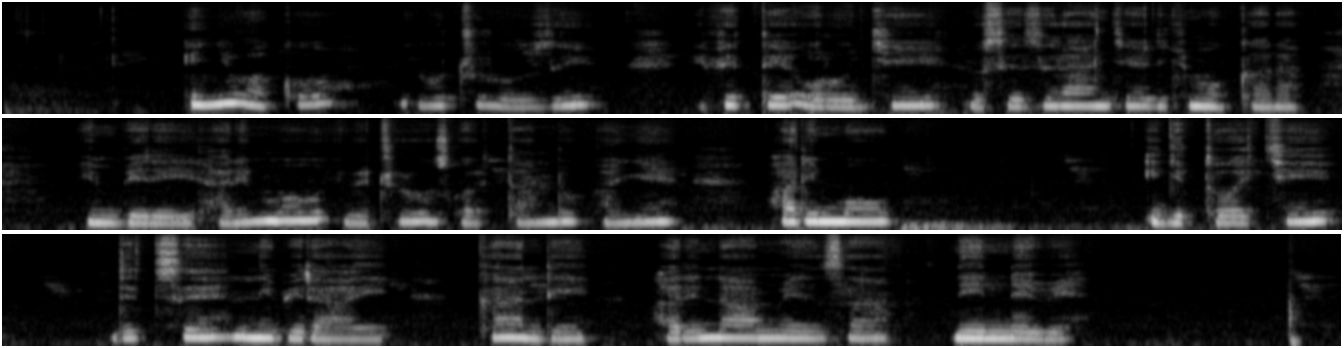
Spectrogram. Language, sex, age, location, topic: Kinyarwanda, female, 18-24, Huye, agriculture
